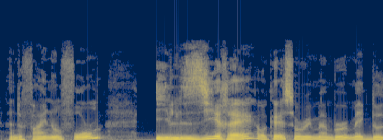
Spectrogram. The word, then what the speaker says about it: iraient: And then if you look carefully, you get A-I-E-N-T. Okay? But then phonetically, it goes like E. Okay? So, technically, these form and these forms here are pronounced the same way. And it goes like irait.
